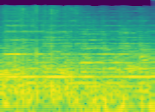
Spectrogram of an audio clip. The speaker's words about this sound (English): They're off. Back on the hunt. They're racing. If you didn't hear by all the horse hooves, that's what's going on right now. Along with the illustrious. That's not a lightning storm. It's horses.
